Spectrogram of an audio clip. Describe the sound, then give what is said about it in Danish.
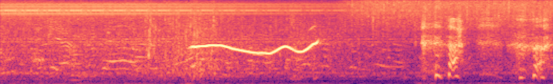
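A person whistles to call a flying learning robot, a single wavering, rising-and-falling phrase lasting just over a second, loud, over a faint hiss; brief voice-like sounds follow afterward. “Når jeg fløjter, så kommer du.”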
